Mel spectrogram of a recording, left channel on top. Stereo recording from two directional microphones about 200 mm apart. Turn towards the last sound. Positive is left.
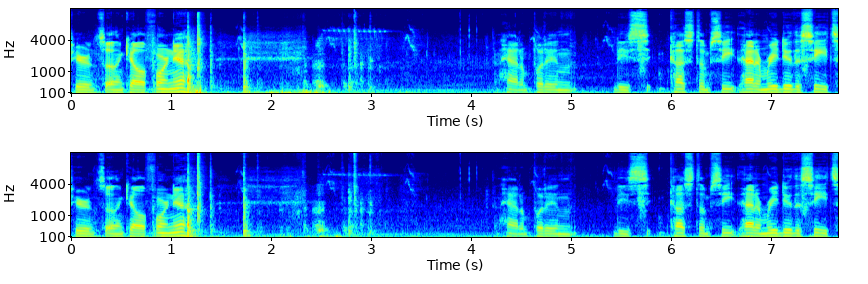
turn(degrees=-15)  # may be behind; listen again after turning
